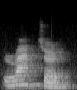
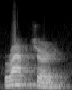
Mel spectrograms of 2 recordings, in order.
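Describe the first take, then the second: Both takes have the same delivery.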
